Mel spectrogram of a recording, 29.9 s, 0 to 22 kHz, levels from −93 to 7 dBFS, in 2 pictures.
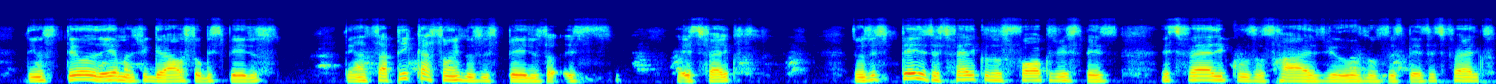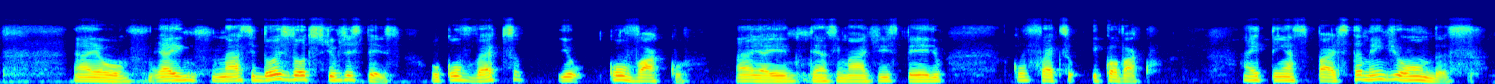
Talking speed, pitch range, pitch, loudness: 125 wpm, 110-140 Hz, 125 Hz, -28 LUFS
